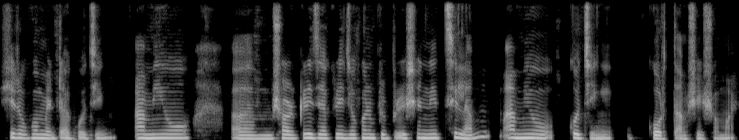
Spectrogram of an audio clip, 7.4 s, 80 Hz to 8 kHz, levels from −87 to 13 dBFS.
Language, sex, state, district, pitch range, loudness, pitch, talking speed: Bengali, female, West Bengal, Kolkata, 195-220 Hz, -19 LUFS, 210 Hz, 130 wpm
